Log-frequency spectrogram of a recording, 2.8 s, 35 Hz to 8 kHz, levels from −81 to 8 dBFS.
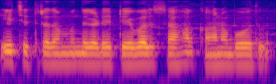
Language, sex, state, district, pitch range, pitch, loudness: Kannada, male, Karnataka, Koppal, 125-130 Hz, 125 Hz, -18 LUFS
